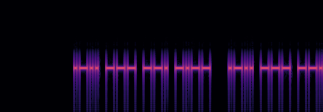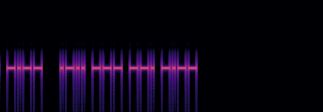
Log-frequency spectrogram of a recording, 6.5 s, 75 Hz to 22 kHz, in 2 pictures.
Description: Morse code, heard as a keyed tone, about 46 wpm, 700 Hz. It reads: LOGY LOGY LOGY
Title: Multi-letter Phonemes Repeated 3x 45wpm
